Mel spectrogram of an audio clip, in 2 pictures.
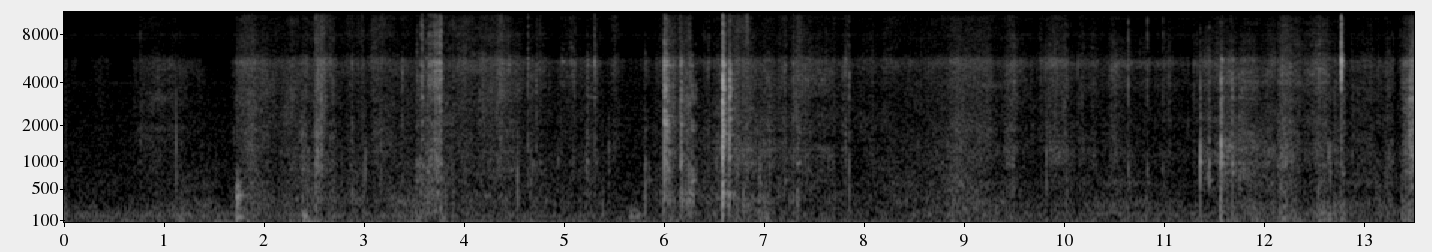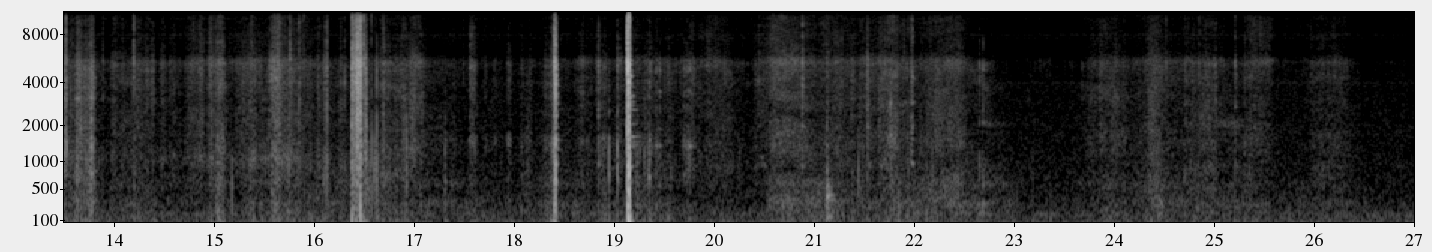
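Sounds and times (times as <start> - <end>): small objects clicking and knocking: 18.4 - 19.6.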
